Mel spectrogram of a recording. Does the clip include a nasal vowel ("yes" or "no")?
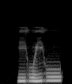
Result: no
